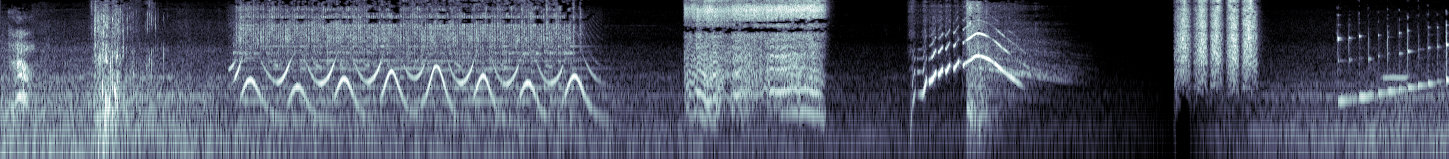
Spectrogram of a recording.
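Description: A run of added cartoon sound effects: a wavering, siren-like wail rising and falling about twice a second, then a short hissing burst, a single whistle that rises and falls, a moment of dead silence, a quick rattle of pulses, and a rising tone near the end.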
